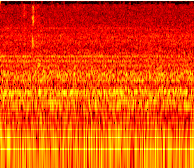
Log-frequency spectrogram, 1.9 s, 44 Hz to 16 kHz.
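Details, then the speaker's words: Xbox 360 with fans getting progressively louder after power-on: constant high whoosh, no pitch change, much louder than normal, air not really hot; CPU probably raising fan speed on rising temperatures. Cause suspected: dust or disintegrated heatsink thermal pads. "now this is pretty loud I mean normally Xboxes don't get this loud air isn't really hot I mean I guess the fan is doing its job but this behavior is not normal so"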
